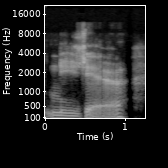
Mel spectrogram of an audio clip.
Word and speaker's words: Niger: And so now that we have to talk about the people who live in Niger, we're going to use the French pronunciation, Niger.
